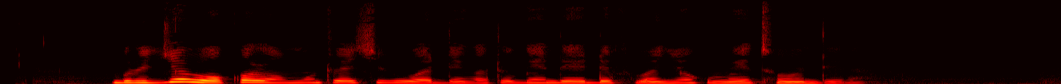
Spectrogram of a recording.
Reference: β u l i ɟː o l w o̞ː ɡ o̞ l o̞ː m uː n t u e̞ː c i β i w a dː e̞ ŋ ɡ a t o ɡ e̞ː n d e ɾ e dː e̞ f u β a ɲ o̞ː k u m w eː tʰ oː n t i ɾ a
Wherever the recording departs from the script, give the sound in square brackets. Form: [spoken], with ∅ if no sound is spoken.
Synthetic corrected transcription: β u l i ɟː o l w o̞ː [k] o̞ l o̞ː m uː n t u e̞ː c i β i w a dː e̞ ŋ ɡ a t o ɡ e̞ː n d e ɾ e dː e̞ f u β a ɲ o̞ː k u m w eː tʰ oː n [d] i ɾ a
